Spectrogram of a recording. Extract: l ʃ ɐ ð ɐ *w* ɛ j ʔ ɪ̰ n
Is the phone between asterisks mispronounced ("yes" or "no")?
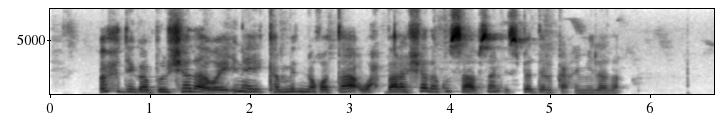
no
